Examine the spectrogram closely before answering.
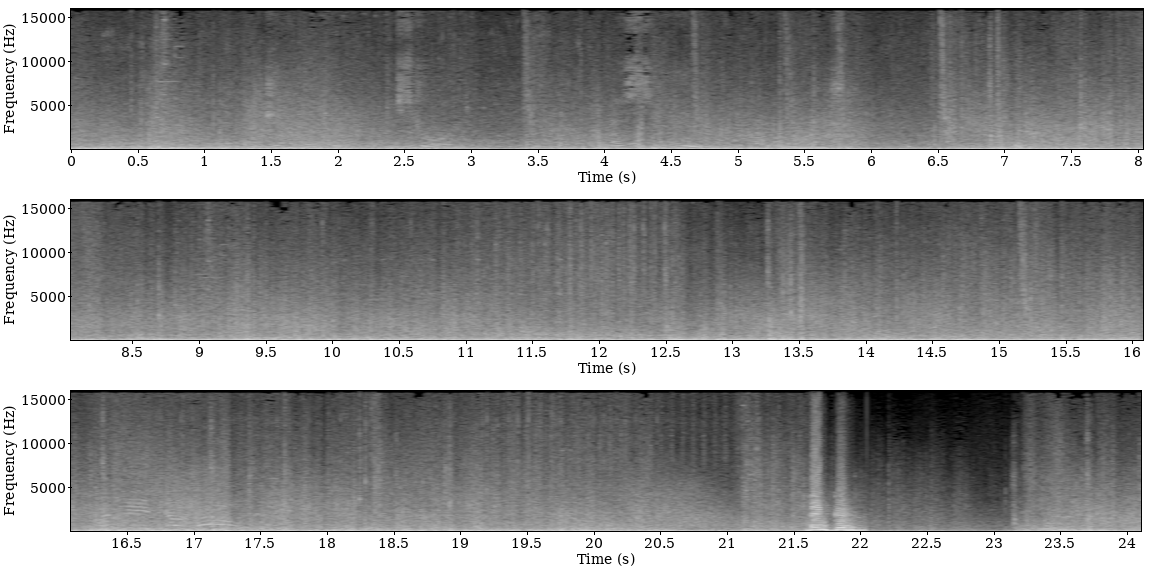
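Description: Heavy guns fire in bursts.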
